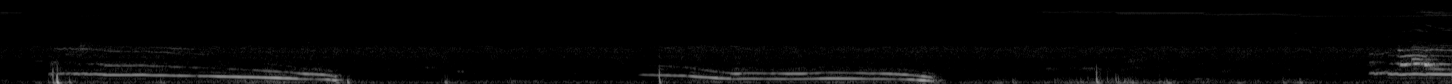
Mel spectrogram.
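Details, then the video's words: First encounter at home between flat-nosed and peak-nosed cats: two long, wavering, moaning yowls about three seconds each, pitch dipping and falling at the end, with soft knocks and a room hush between. "Reaksi pertama kali kucing flatnose bertemu dengan kucing peaknose"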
